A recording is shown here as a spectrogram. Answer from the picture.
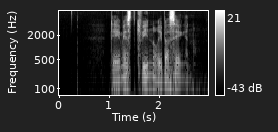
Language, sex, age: Swedish, male, 42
